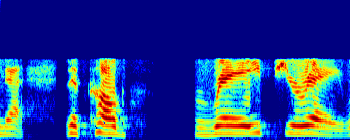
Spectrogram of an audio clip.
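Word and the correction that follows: Hooray Puree: right? Did I say it right? I love that. It's too cute of a name. Is it really that name? Hooray, Puree? – Yep, Hooray, Puree.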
